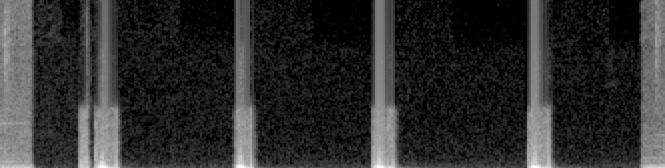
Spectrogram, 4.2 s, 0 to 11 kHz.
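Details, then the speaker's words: Korotkoff sounds phase IV during blood pressure measurement, nursing class: soft, muffled regular thumps about 70/min, fading in strength as cuff deflates; marks diastolic pressure in children and pregnant women. "En el cuarto ruido es el mismo que en el tercer ruido, solo que comienza a descender la fuerza, o sea, que el ruido es menos fuerte. Este ruido que se va desvaneciendo nos indica la presión arterial diastólica en niños y mujeres embarazadas."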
